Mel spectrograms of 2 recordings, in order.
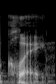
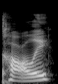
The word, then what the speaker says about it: Kaly: we're talking to Rachel clay can I correct you yep C collie what collie collie I know oh okay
